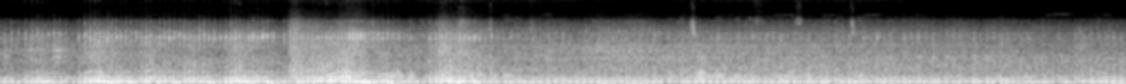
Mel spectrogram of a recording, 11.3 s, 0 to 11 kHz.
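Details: 125cc motorcycle engine test after repair with a new cylinder, piston and valves. The single thumps along evenly and picks up smoothly on a few blips, with no top-end tapping or knocking: normal running.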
